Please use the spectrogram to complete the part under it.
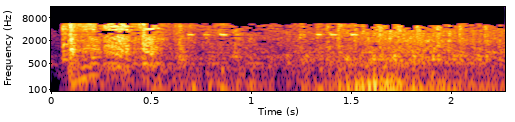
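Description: A hospital car's engine starts and runs: a dense, rough mechanical roar that holds steady and grows a little heavier and lower near the end, with no voices.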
